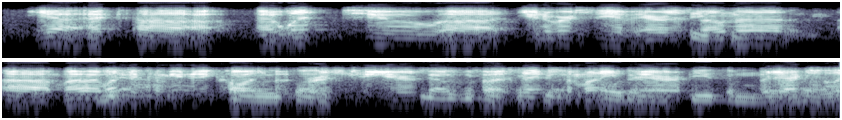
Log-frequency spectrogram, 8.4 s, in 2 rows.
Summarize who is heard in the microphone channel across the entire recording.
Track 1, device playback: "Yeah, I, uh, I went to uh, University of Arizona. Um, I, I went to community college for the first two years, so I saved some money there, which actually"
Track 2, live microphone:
both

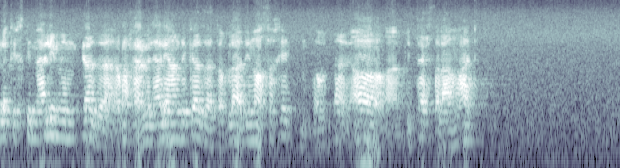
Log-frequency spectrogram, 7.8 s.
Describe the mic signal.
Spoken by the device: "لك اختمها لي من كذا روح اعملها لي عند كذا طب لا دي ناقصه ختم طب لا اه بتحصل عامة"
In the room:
echo only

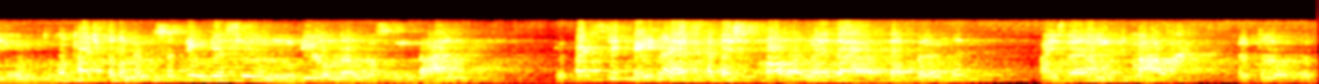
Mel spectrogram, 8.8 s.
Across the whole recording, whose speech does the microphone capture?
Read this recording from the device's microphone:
echo only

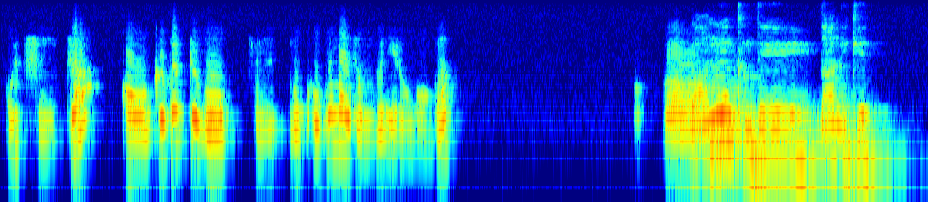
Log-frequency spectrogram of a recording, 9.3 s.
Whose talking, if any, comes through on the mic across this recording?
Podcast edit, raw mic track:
both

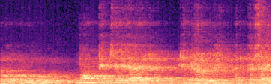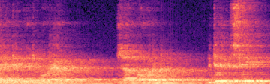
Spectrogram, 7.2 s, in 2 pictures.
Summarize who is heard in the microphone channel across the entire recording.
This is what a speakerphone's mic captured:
echo only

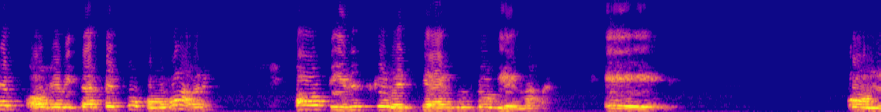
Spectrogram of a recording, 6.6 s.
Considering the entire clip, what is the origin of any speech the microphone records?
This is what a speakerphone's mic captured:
echo only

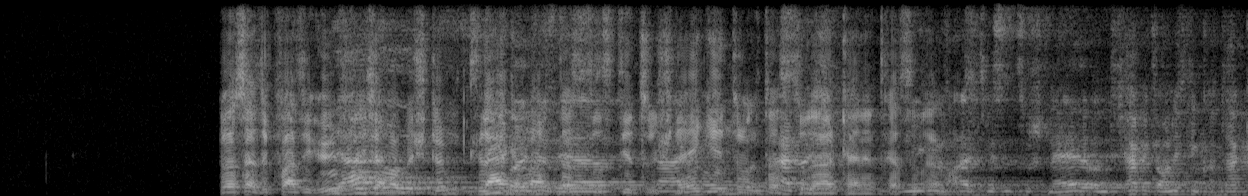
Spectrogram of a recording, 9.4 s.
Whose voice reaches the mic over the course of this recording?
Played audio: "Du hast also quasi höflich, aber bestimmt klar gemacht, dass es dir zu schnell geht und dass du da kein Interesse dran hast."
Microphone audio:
both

